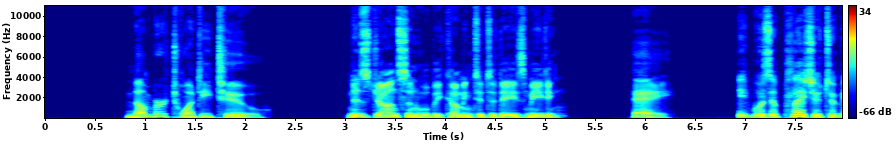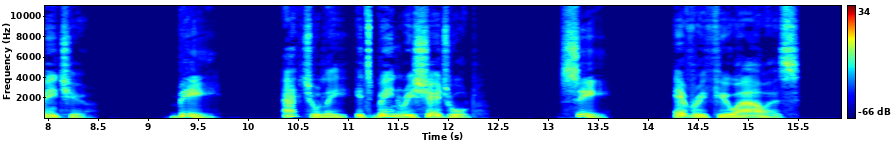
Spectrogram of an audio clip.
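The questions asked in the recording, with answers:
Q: Ms. Johnson will be coming to today's meeting.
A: B: Actually, it's been rescheduled.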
